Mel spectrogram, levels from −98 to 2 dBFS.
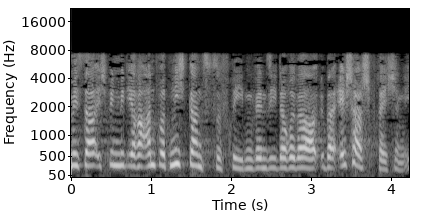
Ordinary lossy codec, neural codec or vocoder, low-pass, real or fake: none; none; 7.2 kHz; real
